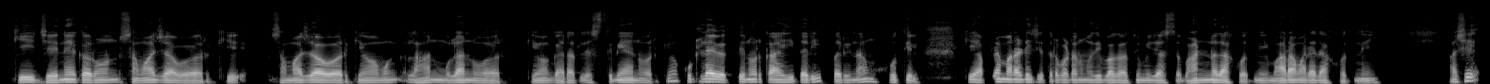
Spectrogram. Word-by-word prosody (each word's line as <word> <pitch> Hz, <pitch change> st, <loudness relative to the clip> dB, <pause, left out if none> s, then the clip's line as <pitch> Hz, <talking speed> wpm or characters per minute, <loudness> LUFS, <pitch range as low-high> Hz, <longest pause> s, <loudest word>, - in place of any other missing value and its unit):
की 110 Hz, 0 st, +4 dB
जेणेकरून 105 Hz, +1 st, +2 dB
समाजावर 95 Hz, -2 st, +1 dB
की 100 Hz, 0 st, -4 dB, 0.4 s
समाजावर 100 Hz, 0 st, +4 dB
किंवा 95 Hz, -1 st, -2 dB
मग 100 Hz, +3 st, -4 dB
लहान 100 Hz, +1 st, -1 dB
मुलांवर 95 Hz, -3 st, 0 dB, 0.3 s
किंवा 95 Hz, -1 st, -2 dB
घरातल्या 95 Hz, +1 st, -3 dB
स्त्रियांवर 100 Hz, +1 st, -2 dB
किंवा 155 Hz, +2 st, -4 dB
कुठल्याही 130 Hz, -1 st, +5 dB
व्यक्तींवर 115 Hz, 0 st, +2 dB
काहीतरी 110 Hz, +2 st, +2 dB
परिणाम 100 Hz, +6 st, 0 dB, 0.2 s
होतील. 105 Hz, -4 st, -1 dB, 0.5 s
की 115 Hz, -, +1 dB
आपल्या 115 Hz, +5 st, +1 dB
मराठी 115 Hz, -1 st, +4 dB
चित्रपटांमध्ये 100 Hz, -1 st, -2 dB
बघा 95 Hz, -2 st, +2 dB
तुम्ही 95 Hz, -1 st, -2 dB
जास्त 95 Hz, -1 st, -2 dB
भांडणं 100 Hz, +3 st, +2 dB
दाखवत 95 Hz, -3 st, 0 dB
नाही, 95 Hz, 0 st, -4 dB
मारामाऱ्या 95 Hz, +2 st, +2 dB
दाखवत 90 Hz, -2 st, -3 dB
नाही. 85 Hz, +1 st, -4 dB, 0.7 s
असे, 140 Hz, +9 st, 0 dB
100 Hz, 130 wpm, -24 LUFS, 95-110 Hz, 0.7 s, कुठल्याही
